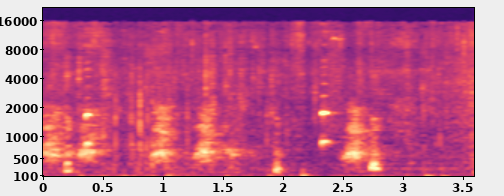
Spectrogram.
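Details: A 26-day-old feral dog puppy eating raw meat gives short, soft whimpering squeaks, several brief tonal notes spaced irregularly over a few seconds, with faint chewing and handling noises in a quiet setting.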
